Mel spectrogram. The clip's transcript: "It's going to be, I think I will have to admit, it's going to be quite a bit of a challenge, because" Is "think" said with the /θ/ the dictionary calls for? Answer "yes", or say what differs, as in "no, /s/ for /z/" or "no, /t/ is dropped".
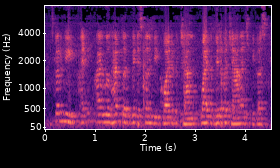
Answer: no, /t/ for /θ/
